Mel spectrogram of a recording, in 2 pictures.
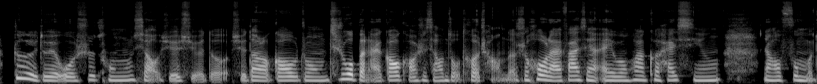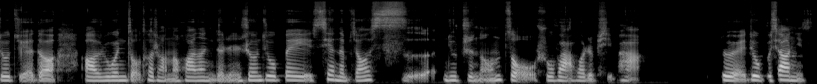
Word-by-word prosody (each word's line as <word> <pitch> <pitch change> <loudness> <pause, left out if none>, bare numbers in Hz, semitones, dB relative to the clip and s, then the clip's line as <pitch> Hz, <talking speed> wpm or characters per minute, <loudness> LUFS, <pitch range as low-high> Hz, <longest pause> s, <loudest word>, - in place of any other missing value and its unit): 对 265 -8 +4
对， 180 -1 +1
我 175 +1 0
是 205 +3 -5
从 190 0 -3
小 - - -1
学 - - -3
学 - - -7
的， - - -6
学 - - -5
到 185 -1 +3
了 170 - +2
高 180 0 +3
中。 180 -1 -2
其 195 - -5
实 240 - 0
我 240 - +9
本 200 -3 +3
来 - - -2
高 195 0 +7
考 170 -4 -2
是 190 - -5
想 175 -1 -3
走 180 - -3
特 - - -1
长 - - -8
的， - - -5
是 205 - -4
后 210 +1 +5
来 175 -1 +5
发 200 +3 +4
现， 200 -1 0
诶， 185 - 0
文 180 0 0
化 205 0 +1
课 200 - -4
还 195 0 -1
行， 185 0 -3 0.4
然 190 - +1
后 185 - +1
父 190 +2 -3
母 180 - -1
就 185 -2 +1
觉 180 - -3
得， - - +2 0.3
啊， 180 - +4
如 175 +1 0
果 185 - +3
你 185 - +1
走 - - -2
特 195 - -3
长 175 -3 -2
的 - - -2
话， 175 0 +1
那 175 - +1
你 175 - -4
的 205 - -3
人 - - -4
生 190 +2 0
就 195 0 +2
被 195 0 0
限 215 +3 -1
得 180 - +1
比 170 - -8
较 180 +2 +1
死， 405 - -4
你 195 - -4
就 190 - 0
只 180 0 -4
能 205 +2 -2
走 195 -2 0
书 185 - -4
法 180 -2 +2
或 175 0 -2
者 - - -3
琵 - - -10
琶。 - - -3 0.8
对， 195 -3 +4
就 200 -2 +5
不 190 0 -5
像 200 -1 +6
你 - - -5
190 Hz, 300 characters per minute, -23 LUFS, 180-200 Hz, 0.8 s, 我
